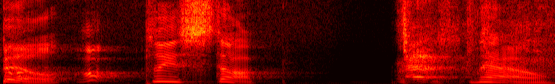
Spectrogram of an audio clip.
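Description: A man's high-pitched, put-on character voice.

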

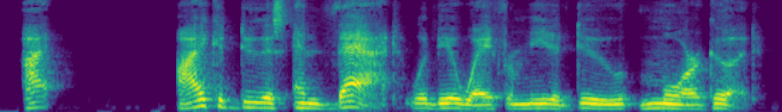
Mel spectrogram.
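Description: With an American accent, a man speaks very slowly at a medium pitch. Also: ordinary pitch variation. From Utah. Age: 50s. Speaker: congressional candidate and author. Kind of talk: interview.

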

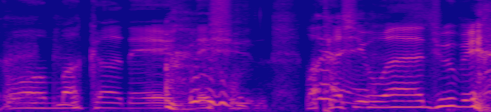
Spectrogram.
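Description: A man performs a put-on character voice at a fairly high pitch. He delivers it at a very slow pace.

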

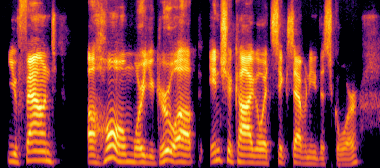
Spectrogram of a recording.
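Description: A man's fairly high, bright, sharp voice with lively intonation at a moderate pace, on a very clean recording with a silent background. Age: 20s. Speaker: podcast host. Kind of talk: interview; podcast intro.

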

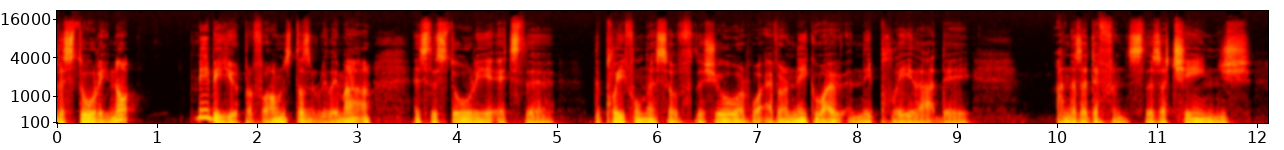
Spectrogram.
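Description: On a very clean recording with a silent background, a man with a Scottish accent speaks at a very deep, low pitch in a dark, mellow tone, with fairly even intonation at a moderate pace. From Scottish Borders. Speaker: actor. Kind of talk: casual chat.

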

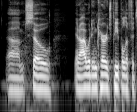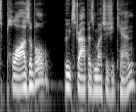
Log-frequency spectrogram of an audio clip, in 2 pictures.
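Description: A man with an American accent and a normal speaking voice, at a moderate pace with ordinary pitch variation, on a very clean recording against a silent background. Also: fairly low pitch for a man. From New Jersey. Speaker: startup investor and founder. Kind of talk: interview. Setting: studio.

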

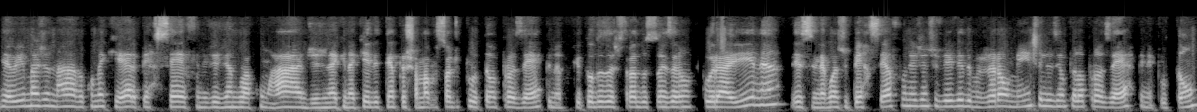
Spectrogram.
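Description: Very fast and with hardly any pauses, a woman speaks at a medium pitch. Her loudness stays very even and her intonation fairly even. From Brazil, Rio de Janeiro. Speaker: author and librarian. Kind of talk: interview.

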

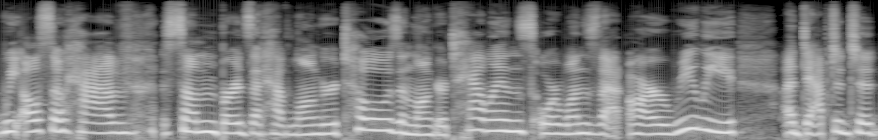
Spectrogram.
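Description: A woman has an unremarkable speaking voice at a fairly high pitch. Her pitch variation is ordinary and her loudness very even. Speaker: wildlife rehabilitation program manager. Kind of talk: educational radio segment.

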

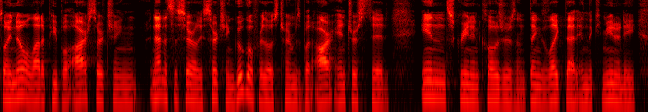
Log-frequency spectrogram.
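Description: With a plain, everyday voice, a man talks at medium pitch and a moderate pace, using fairly even intonation. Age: 40s. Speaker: podcast host. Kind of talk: solo podcast monologue.

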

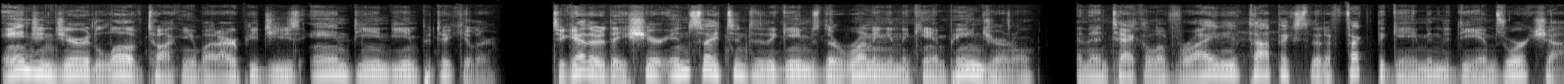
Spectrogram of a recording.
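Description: A man with a medium pitch and a dark, mellow, somewhat breathy tone talks at a very fast pace with very wide pitch swings and very even loudness on a very clean recording with a silent background. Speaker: podcast co-host. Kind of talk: casual chat about tabletop gaming. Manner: joking, teasing.

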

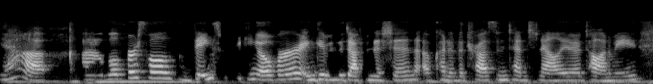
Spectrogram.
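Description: A woman talks at a very fast pace and a medium pitch, with very wide pitch swings and big swings in loudness. Noticeable background noise runs underneath. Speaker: author. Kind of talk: interview.

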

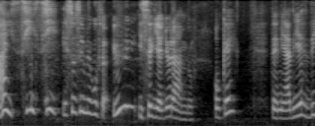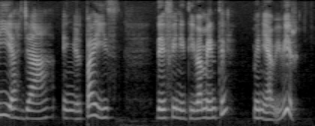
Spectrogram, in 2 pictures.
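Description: With long, frequent pauses, a woman speaks fairly slowly in a fairly high voice with a dark, mellow tone and very wide pitch swings. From Venezuela. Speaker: community radio host. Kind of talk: casual chat. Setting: studio.

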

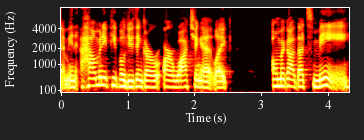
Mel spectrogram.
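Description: A woman with a medium pitch speaks at a fairly quick pace in a very clean recording with a silent background. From US, Italian-American family. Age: 30s. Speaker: podcast host. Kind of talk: casual chat. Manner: animated.

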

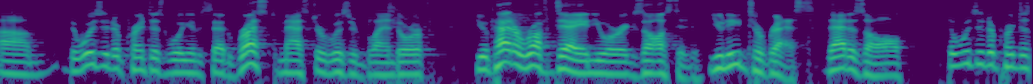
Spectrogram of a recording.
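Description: Lively intonation in plain reading aloud

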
